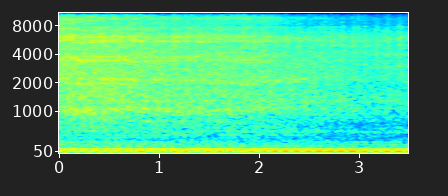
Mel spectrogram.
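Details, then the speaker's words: 1968 Ford Falcon with a new budget exhaust using a Ford Explorer muffler, cooling system cleaned out. Steady low exhaust beat at idle with no misses, ticks or knocks; idling smoothly and quietly. "And also, now that we have the whole water system and cooling system cleaned out, it is running very quietly and sounds"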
